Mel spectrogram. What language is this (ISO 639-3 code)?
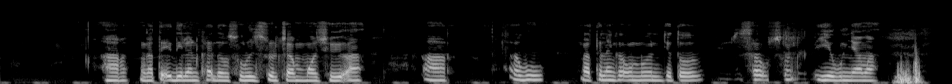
sat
